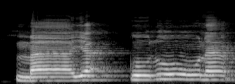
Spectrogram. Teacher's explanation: ما یأکلون، یا، یہاں پر یہ حمزہ ساکن ہے اور حمزہ ساکن کو جھٹکے کے ساتھ میں پڑھا جاتا ہے، اس لیے میں نے اس کو جھٹکے کے ساتھ میں پڑھا ہے۔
